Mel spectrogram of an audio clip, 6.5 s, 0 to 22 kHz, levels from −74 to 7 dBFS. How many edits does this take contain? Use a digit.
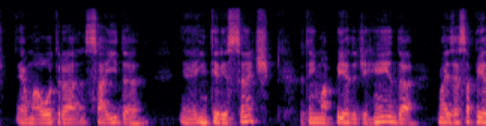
1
